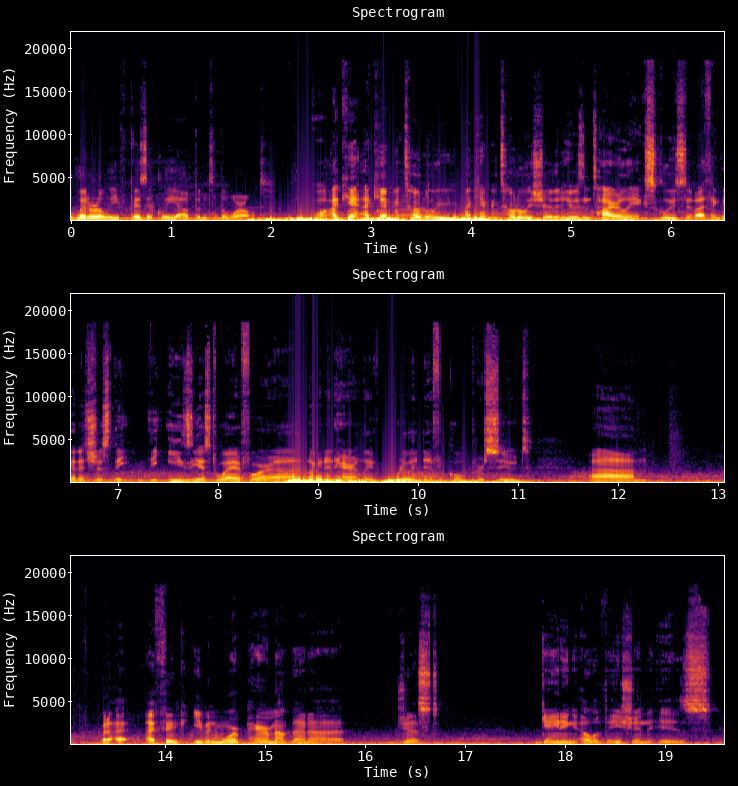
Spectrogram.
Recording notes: conducted outside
